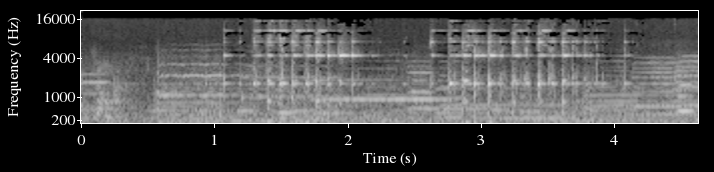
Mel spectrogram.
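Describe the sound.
A doorbell rings at a gate, several bright chiming tones cutting through a busy, clattering background of party noise.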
